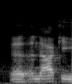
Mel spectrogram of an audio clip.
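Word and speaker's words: Iñaki: Inaki, who plays Luffy.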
